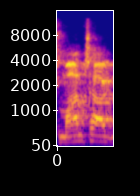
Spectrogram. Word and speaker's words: Montauk: just uh mispronounced Montage it's Montage it's Montauk New York that's what they said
